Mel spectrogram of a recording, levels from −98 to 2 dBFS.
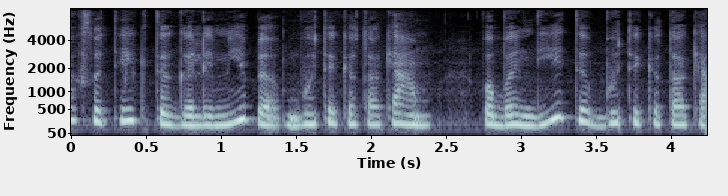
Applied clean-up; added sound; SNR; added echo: none; none; none; none.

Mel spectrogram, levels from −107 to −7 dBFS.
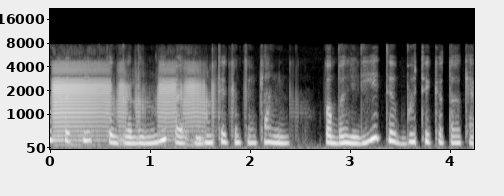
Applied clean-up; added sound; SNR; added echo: neural diffusion model UNIVERSE++.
